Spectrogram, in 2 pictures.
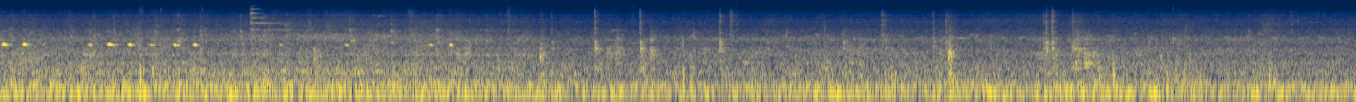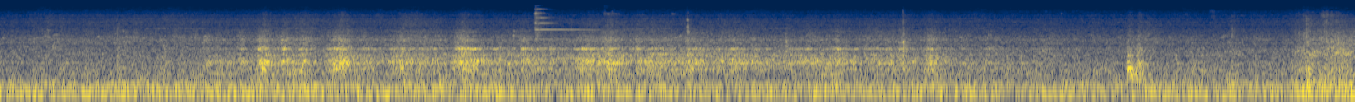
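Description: A train rumbles steadily along the tracks, heard from inside the cab.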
